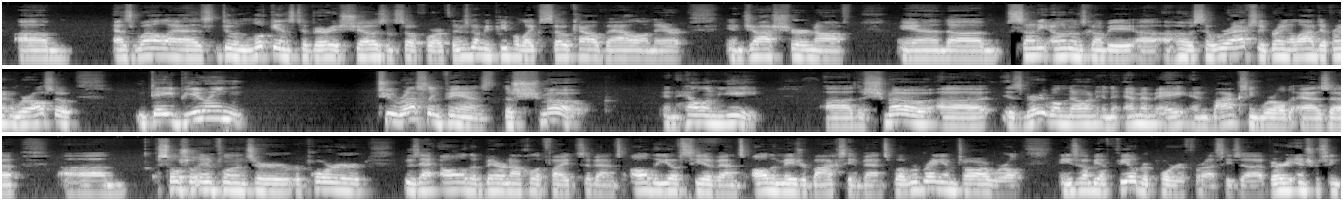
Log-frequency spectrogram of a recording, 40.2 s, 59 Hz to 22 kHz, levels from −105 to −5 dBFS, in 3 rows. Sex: male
